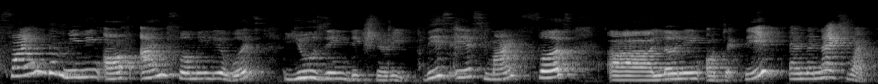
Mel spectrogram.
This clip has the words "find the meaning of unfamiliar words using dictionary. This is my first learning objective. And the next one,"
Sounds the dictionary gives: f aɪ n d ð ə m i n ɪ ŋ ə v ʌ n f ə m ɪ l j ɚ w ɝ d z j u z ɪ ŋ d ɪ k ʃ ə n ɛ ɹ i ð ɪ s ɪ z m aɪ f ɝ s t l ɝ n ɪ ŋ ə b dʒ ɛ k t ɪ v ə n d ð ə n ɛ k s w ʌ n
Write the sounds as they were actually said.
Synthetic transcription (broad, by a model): f aɪ n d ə m i n ɪ ŋ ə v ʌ n f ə m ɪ l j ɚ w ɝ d j u z ɪ ŋ d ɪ k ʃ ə n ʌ ɹ i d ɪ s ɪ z m aɪ f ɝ s t l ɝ n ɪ ŋ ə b dʒ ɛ k t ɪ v ə n d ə n ɛ k s w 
